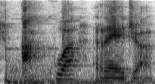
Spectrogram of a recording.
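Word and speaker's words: aqua regia: a specific solution called aqua rea with an Italian pronunciation in medieval Latin probably pronounced aquaria.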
